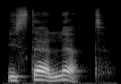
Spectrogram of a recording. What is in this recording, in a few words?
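"i stället", Swedish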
